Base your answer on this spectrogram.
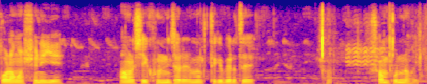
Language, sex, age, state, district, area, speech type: Bengali, male, 18-30, West Bengal, Birbhum, urban, spontaneous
